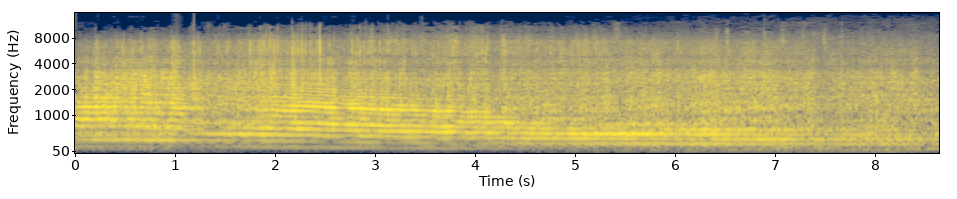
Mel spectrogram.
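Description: Pitts S-1S aerobatic biplane's four-cylinder Lycoming engine and propeller droning in flight. About a second in, a higher tone rises in, then the pitch slides slowly down over the next few seconds.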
